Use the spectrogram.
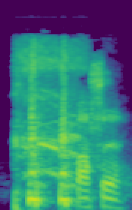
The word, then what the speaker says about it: Fasa: Fasa.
